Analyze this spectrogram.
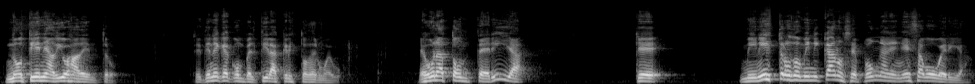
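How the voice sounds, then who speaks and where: A man's voice: fairly high pitch, expressive, normal speed, pauses often, darkish tone. A man preaching a prophetic message, emphatic and admonishing, often repeating his phrases for weight. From New York, United States. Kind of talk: prophetic sermon, exhortation.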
